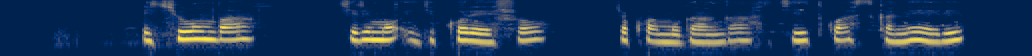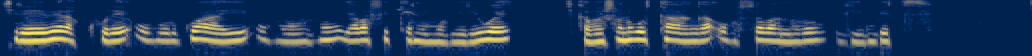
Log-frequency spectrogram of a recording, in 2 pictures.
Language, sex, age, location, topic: Kinyarwanda, female, 36-49, Kigali, health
